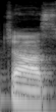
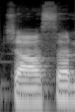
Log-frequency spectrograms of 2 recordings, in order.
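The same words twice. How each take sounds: First: चार्ल्स said as one syllable, chaas; चार्ल्स ending straight on s, like chaas; recommended one-syllable pronunciation. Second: चासर with an audible final r; rejected two-syllable pronunciation. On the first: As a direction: drop the r and l in चार्ल्स, just chaas. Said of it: "चार्ल्स पढ़ते हैं". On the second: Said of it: "चासर नहीं पढ़ते हैं". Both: Shown as a demonstration.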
